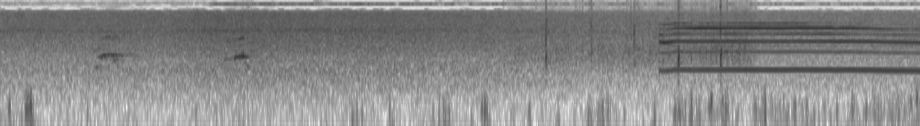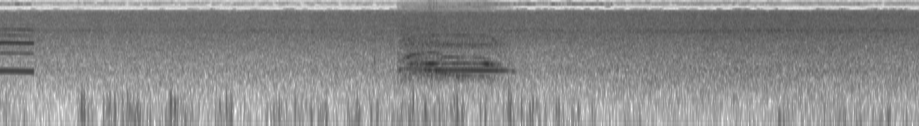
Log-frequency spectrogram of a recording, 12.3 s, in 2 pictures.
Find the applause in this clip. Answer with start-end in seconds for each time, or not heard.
3.4-5.0.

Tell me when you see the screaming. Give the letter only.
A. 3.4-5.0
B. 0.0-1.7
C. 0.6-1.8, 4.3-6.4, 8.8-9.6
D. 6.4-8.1
C.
